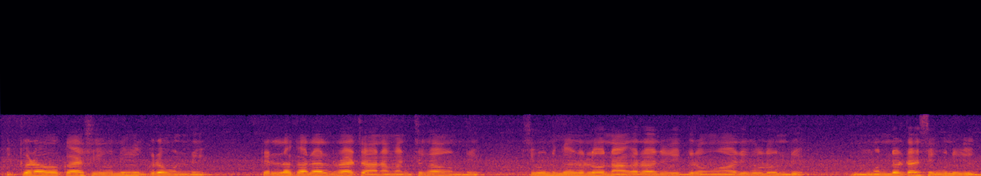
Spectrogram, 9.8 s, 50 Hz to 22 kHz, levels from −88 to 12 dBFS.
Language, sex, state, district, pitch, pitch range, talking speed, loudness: Telugu, male, Andhra Pradesh, Srikakulam, 165 Hz, 155-170 Hz, 130 wpm, -16 LUFS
